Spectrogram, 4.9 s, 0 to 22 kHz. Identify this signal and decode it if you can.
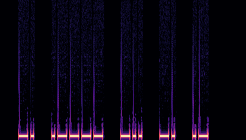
Morse code, heard as a keyed tone, about 20 wpm, spaced as for 14 wpm, 700 Hz. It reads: N1DNA
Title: 069 Lesson 12g - Letter d - Call Signs 20wpm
